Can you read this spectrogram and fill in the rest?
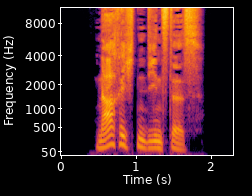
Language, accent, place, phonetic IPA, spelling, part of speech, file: German, Germany, Berlin, [ˈnaːxʁɪçtn̩ˌdiːnstəs], Nachrichtendienstes, noun, De-Nachrichtendienstes.ogg
- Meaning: genitive singular of Nachrichtendienst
